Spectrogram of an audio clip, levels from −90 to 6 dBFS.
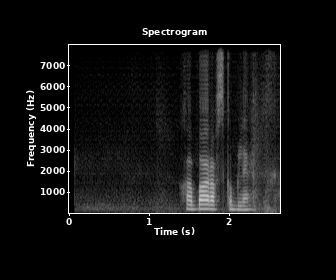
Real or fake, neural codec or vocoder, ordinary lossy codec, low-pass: fake; codec, 16 kHz, 0.7 kbps, FocalCodec; none; none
